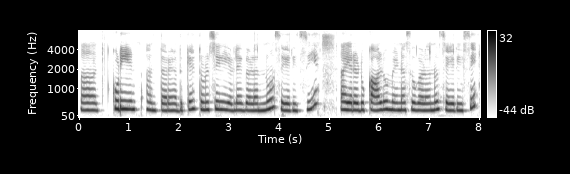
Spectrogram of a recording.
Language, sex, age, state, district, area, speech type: Kannada, female, 18-30, Karnataka, Chitradurga, rural, spontaneous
